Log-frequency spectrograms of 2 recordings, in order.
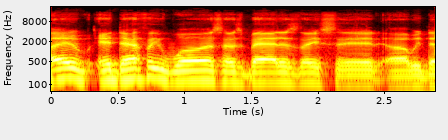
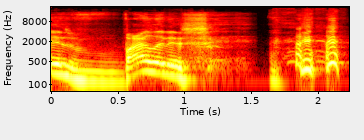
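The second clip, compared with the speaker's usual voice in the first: amazed; 13 semitones higher, slower than usual. Real, not acted. Amazed exclamation, high pitch.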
